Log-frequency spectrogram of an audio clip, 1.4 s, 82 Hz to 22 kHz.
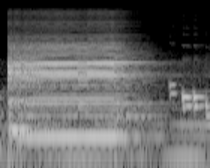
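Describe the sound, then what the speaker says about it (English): A loud harsh buzzer sounds in the Portal 2 video game, one sustained tone lasting under a second, followed by quieter electronic beeps. "You will hear a buzzer."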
